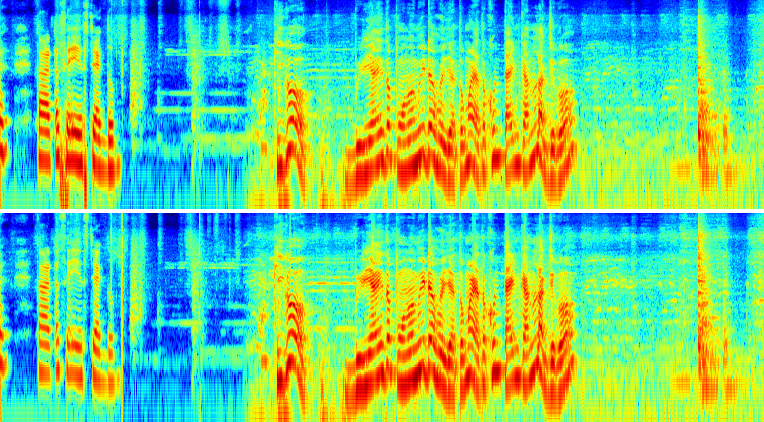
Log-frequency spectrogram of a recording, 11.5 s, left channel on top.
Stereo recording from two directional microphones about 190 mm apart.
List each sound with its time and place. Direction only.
0.0 s speech: 20° left (ahead or behind)
4.1 s speech: 5° left (ahead or behind)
